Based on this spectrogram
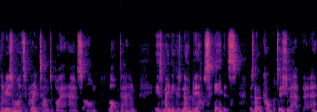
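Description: A somewhat breathy man at a moderate pace against a quiet background. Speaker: business coach vlogger. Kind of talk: casual vlog chat. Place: home room. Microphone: webcam.

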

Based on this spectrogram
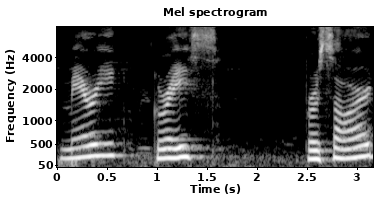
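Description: A woman speaks at a very slow pace with a slightly mellow tone. Her pitch variation is ordinary. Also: medium pitch for a woman.

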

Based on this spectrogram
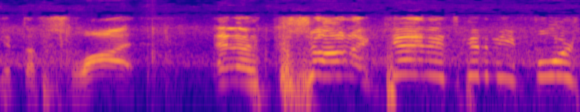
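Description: The speaker is a man. Noticeable background noise runs through the clip. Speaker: sports commentator. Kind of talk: live play-by-play commentary, casual and reactive. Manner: excitable, exclaiming.

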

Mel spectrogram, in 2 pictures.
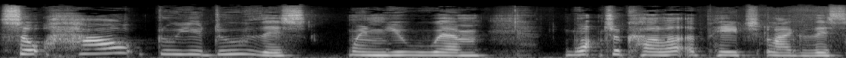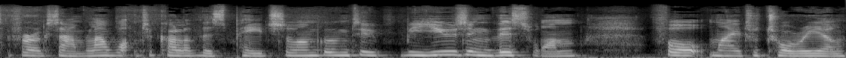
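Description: A woman with a Danish accent speaks at a fairly slow pace with ordinary pitch variation. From Denmark. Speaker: colouring youtuber. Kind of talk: tutorial. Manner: hesitant with fillers. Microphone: phone near.

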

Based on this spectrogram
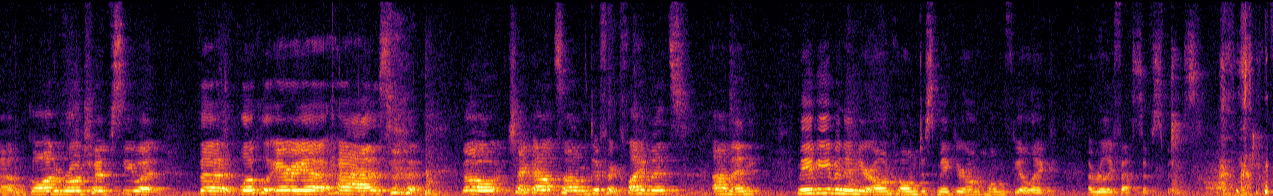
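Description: A woman's high voice at a fairly slow pace with ordinary pitch variation, audible room echo and light background noise. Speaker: grad student friend. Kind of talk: humorous introduction. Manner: animated, laughing. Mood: light, playful. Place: hall. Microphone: camera far.

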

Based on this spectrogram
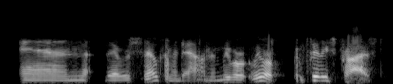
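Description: At a moderate pace, a man with an American accent and an unremarkable speaking voice talks at a fairly low pitch. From US South, southwestern Virginia. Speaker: thru-hiker. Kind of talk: interview.

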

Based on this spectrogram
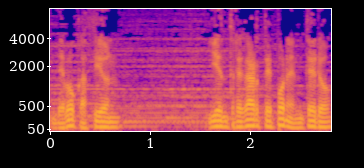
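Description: A man with a very deep, low pitch speaks at a moderate pace with fairly even intonation, music playing in the background. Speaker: radio host and narrator. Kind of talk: radio history narration.

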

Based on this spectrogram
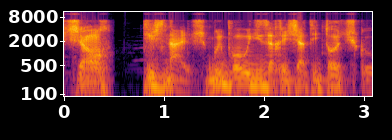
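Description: Putting on a raspy character voice, a man talks at a moderate pace with a medium pitch. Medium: fan dub. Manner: smooth, self-satisfied.

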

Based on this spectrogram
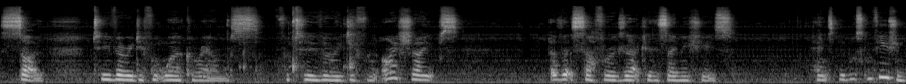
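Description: A woman with an English accent speaks at a moderate pace and medium pitch, with ordinary pitch variation. Long, frequent pauses break up her speech over noticeable background noise. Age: 40s. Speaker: beauty YouTuber. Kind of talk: tutorial. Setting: home.

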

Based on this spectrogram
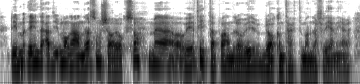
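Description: Speaking at a very fast pace with hardly any pauses, a man uses a fairly high pitch with very wide swings, and his tone is dark, mellow and somewhat breathy. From Sweden. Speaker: dance club board member and dance instructor; dance instructor. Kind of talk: casual interview chat. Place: home room. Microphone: headset.

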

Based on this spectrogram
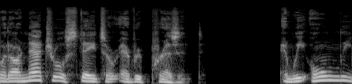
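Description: The background is quiet. A man speaks at a moderate pace with a somewhat breathy voice. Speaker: meditation guide. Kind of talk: guided meditation teaching. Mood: calm, warm. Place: studio.

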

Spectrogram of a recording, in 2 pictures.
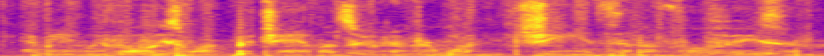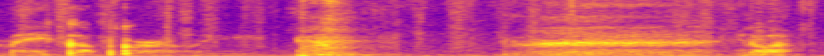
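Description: At a moderate pace, a woman whispers. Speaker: ASMR artist. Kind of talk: ASMR roleplay as a friend, personal attention. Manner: whispered, soft, friendly. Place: home room. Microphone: earbuds.

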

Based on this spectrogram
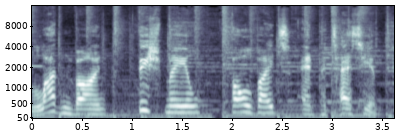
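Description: The speech moves at a moderate pace, with clear music in the background. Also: man. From Australia. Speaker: TV gardening presenter and horticulturist. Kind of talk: product demonstration narration to camera.

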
